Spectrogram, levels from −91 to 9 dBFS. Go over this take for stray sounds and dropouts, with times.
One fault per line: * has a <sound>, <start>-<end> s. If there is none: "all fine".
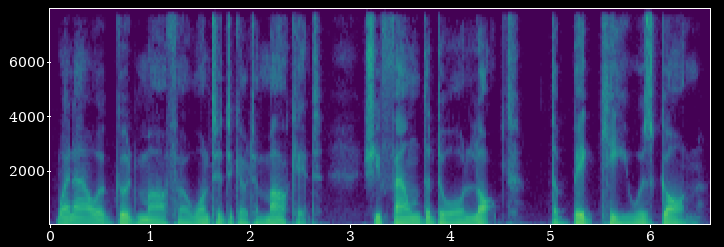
all fine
